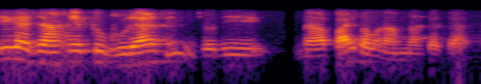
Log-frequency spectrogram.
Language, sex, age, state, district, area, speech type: Bengali, male, 30-45, West Bengal, Howrah, urban, conversation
